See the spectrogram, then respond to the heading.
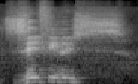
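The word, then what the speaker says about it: Zephyrus: Notons la prononciation Zéphirus. À l'instar des Romains, nos aïeux prononceront très longtemps ce Z, Zeta.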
